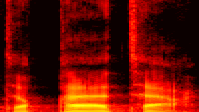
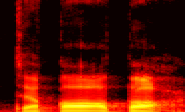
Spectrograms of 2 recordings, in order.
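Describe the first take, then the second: First: The vowel sounds like a plain a. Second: The vowel sounds like an open ah. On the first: The speaker calls it wrong. "instead of" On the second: The speaker calls it right. "you would say ah"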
